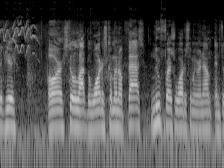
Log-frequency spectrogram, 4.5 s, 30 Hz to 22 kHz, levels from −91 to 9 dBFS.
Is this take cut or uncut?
uncut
